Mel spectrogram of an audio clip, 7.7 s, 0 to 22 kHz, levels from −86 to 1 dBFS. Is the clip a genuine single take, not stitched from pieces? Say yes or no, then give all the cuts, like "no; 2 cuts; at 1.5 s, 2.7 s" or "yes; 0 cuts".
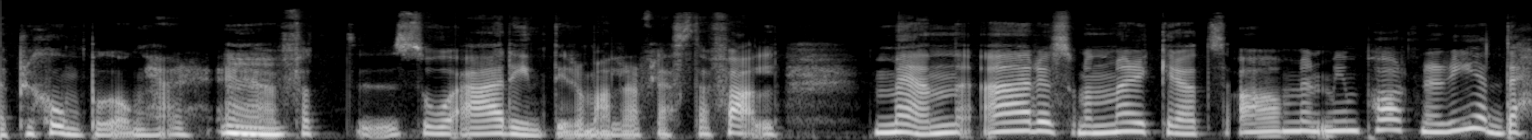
no; 3 cuts; at 5.3 s, 6.1 s, 6.6 s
